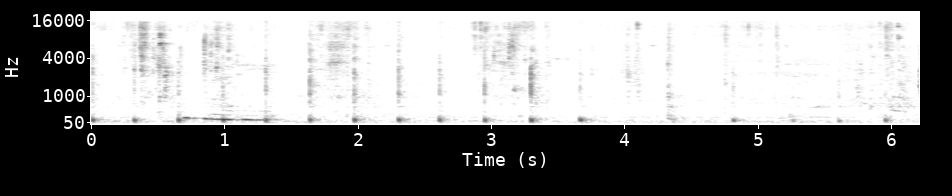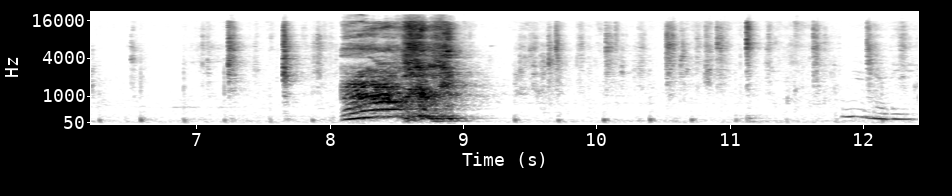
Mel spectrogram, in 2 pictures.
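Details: Boxer dog, female, persistent dry hacking cough with retching: rapid run of short dry hacks then a loud strained gagging heave; breathing fine, not panting; sometimes vomits white/yellow bile, eats grass; later diagnosed with cancer, link to cough uncertain.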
